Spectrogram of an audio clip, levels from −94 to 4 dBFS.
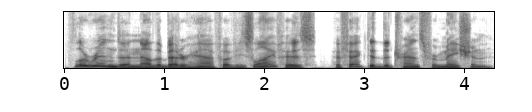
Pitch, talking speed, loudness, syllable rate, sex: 120 Hz, 140 wpm, -18 LUFS, 4.9 syllables/s, male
